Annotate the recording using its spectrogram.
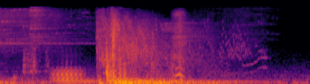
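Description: A magical blast bursts loudly and crackles away.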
